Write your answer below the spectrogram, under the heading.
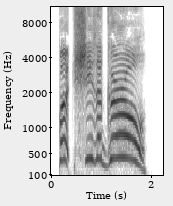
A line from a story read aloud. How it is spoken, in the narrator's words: One of the participants in the crowd shouted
